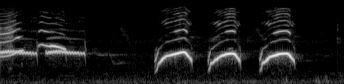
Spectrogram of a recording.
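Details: Morning voice training by a black-throated laughingthrush singing while dancing: two flat whistled notes, a pause, then three arched, rising-falling whistles spaced about half a second apart.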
